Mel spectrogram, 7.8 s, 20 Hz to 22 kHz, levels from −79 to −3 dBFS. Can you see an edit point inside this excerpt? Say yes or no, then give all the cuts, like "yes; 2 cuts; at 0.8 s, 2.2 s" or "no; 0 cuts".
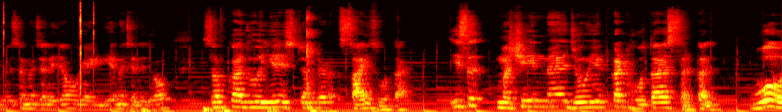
no; 0 cuts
